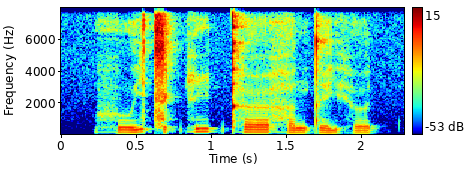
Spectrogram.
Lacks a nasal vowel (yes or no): yes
